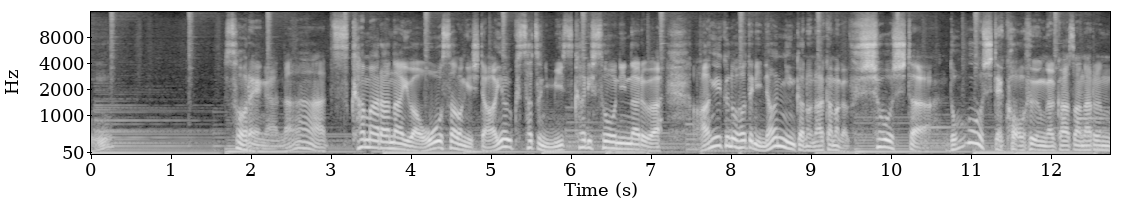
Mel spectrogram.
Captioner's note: sigh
